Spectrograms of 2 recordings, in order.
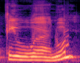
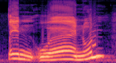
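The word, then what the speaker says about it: قِنْوَانٌ: Enggak kita baca duya, enggak kita baca siwanun, enggak kita baca qiwanun, enggak kita baca buyanun, tapi tetap dibacanya dun ya, terus shin wa nun, qin wa nun, bun ya nun.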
